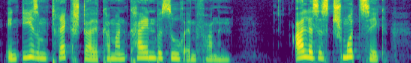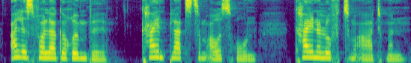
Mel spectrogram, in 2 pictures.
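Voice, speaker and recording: A woman voicing a frantic man who exclaims in alarm as he rushes to tidy his house for a visitor. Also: medium pitch, animated, dark tone. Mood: agitated. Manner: exclaiming, agitated.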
